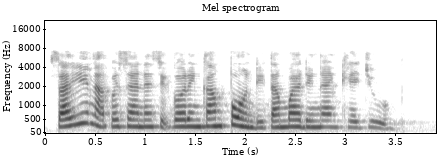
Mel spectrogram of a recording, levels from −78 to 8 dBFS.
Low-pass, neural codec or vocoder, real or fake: 7.2 kHz; codec, 16 kHz, 8 kbps, FunCodec, trained on LibriTTS, 25 frames a second; fake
